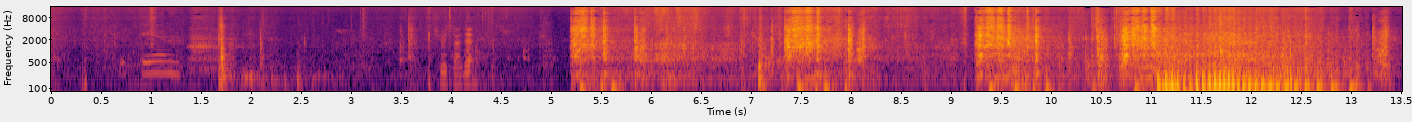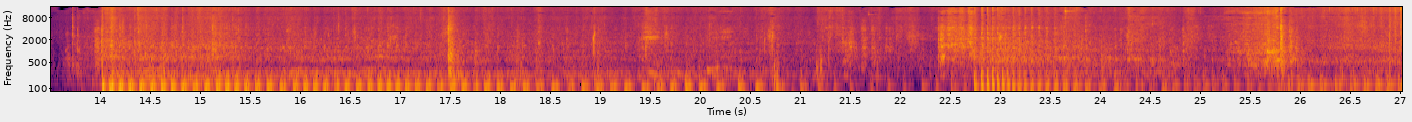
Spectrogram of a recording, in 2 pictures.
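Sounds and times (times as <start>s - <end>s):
motorcycle engine labouring: 5.2s - 6.0s, 7.2s - 8.2s, 9.2s - 27.0s.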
